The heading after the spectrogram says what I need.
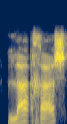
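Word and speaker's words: לחש: Lachash means he whispered. Okay, lilchosh is to whisper. Ulachash, We know we pronounce it lachash because it's in binyan pa'al.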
